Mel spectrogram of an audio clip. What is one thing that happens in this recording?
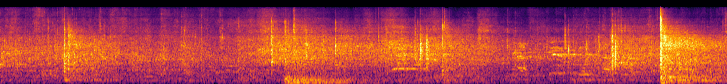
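Hockey sticks clack sharply against the puck.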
